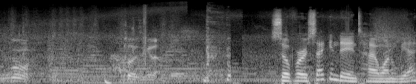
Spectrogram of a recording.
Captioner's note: laughs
